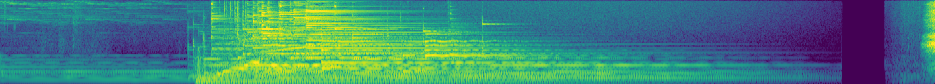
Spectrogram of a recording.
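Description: A Christmas carol pop medley: soft sustained chords swell into a loud, full band with bright synths, play for several seconds, then cut off into a brief silence.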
